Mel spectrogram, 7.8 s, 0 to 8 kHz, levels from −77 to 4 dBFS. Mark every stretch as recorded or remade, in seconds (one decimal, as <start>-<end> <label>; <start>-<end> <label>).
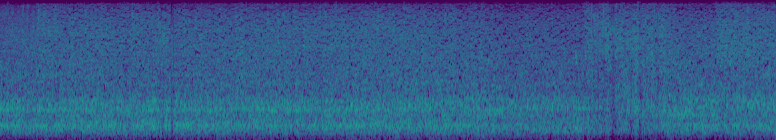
0.0-5.0 recorded; 5.0-5.9 remade; 5.9-7.8 recorded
